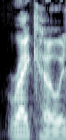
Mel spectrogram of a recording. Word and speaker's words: Raikou: Raikou is the official pronunciation.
